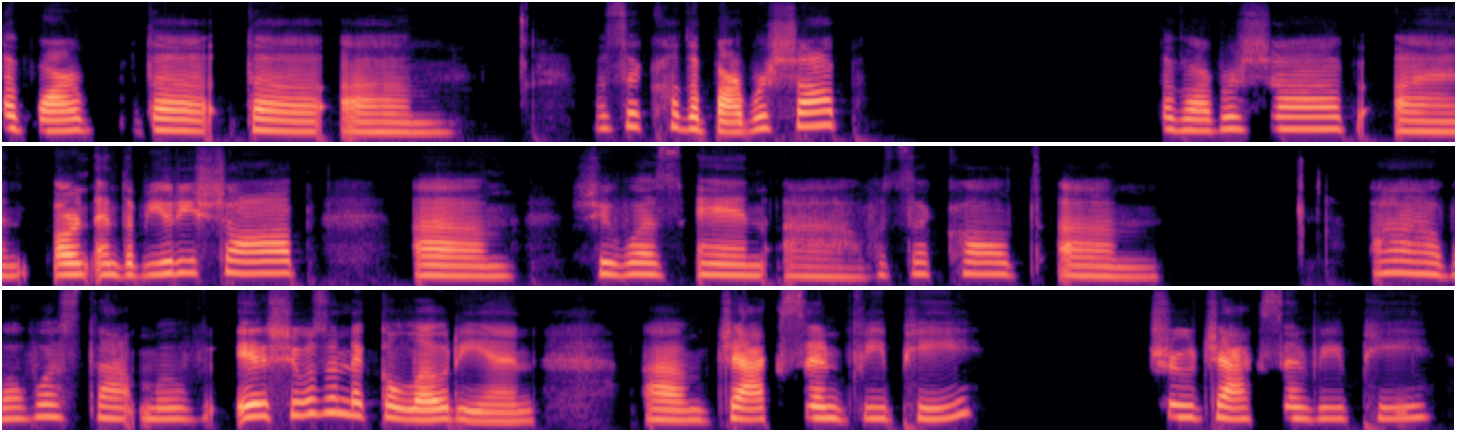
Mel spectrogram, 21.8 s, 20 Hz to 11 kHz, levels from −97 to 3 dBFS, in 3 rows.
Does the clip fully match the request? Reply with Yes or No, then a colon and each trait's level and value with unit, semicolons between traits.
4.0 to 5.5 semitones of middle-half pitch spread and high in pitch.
No: average, 3.5 semitones; high, 220 Hz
